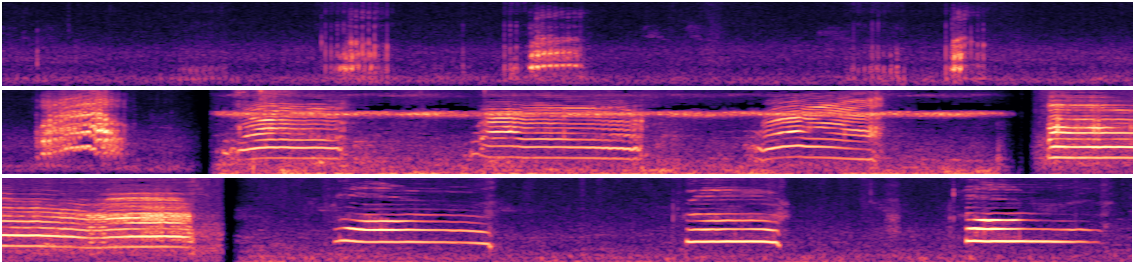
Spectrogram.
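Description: A domestic cat meowing over and over, about a dozen meows one to two seconds apart: faint for the first few seconds, then louder from about six seconds in, some short and some drawn out. A steady high whine sits under the meows for a few seconds in the middle.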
